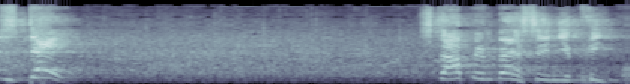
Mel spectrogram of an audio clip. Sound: audience laughing

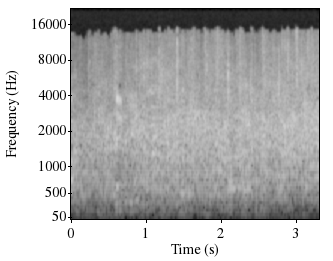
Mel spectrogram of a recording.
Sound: voice trailing

